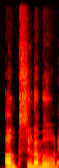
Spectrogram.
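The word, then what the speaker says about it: Anck-su-namun: like something it just it sounds like a knuck because it's said really quickly but it's unksuna moon a n whatever angst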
